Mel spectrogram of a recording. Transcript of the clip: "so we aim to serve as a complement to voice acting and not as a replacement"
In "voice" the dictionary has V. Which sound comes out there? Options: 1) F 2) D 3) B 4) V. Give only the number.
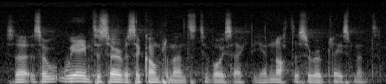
4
